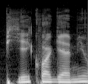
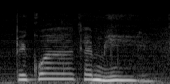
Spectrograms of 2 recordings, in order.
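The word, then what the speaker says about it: Pekuakami: Ben, ils mettent un I après le P. Ils le disent à la québécoise. Là. Ah, oui, il y a des différents de prononciation.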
